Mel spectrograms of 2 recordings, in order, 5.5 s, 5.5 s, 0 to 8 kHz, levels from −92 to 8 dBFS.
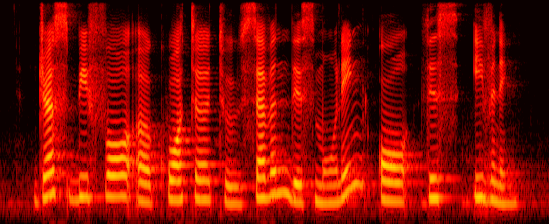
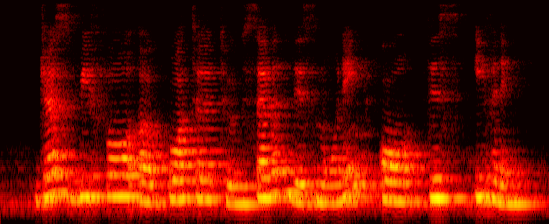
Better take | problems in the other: first | room echo; dies away in 0.9 s

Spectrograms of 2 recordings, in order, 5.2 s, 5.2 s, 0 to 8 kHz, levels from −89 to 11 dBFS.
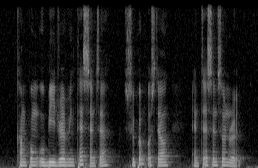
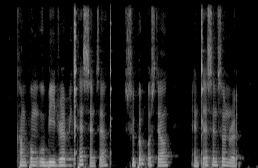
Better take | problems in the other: first | noise reduction (classical method spectral subtraction)

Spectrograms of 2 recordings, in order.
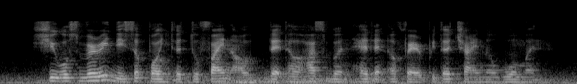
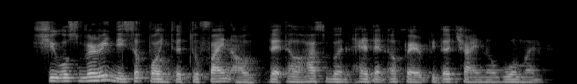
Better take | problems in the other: first | noise reduction (neural mask model Resemble Enhance denoiser)

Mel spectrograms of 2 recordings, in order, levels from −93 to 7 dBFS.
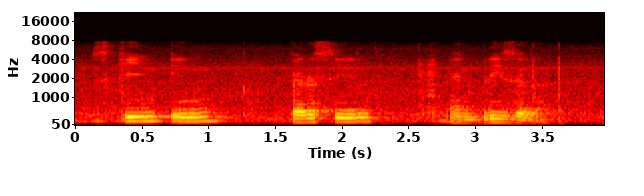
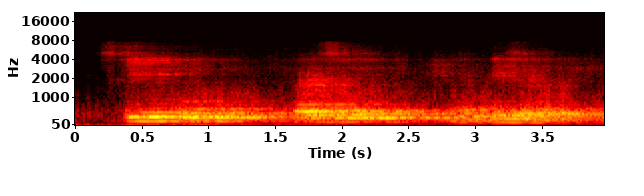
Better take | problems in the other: first | noise reduction (neural separator model SepFormer DNS4)

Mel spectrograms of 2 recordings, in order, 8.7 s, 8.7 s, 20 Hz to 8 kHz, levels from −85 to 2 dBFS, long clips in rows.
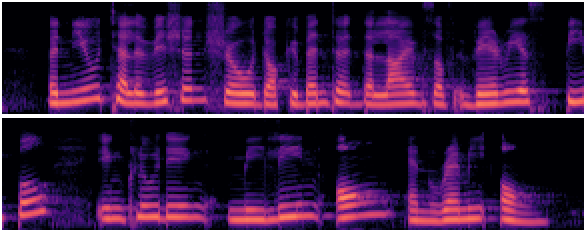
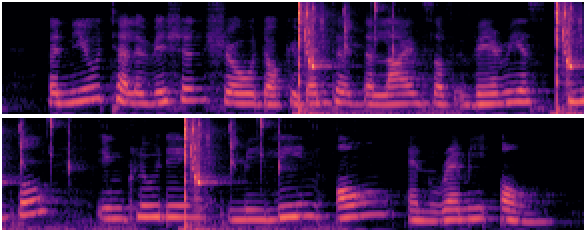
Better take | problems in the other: first | background sound (Raindrop / Splash, splatter); 3 dB above the speech // room echo; dies away in 0.2 s

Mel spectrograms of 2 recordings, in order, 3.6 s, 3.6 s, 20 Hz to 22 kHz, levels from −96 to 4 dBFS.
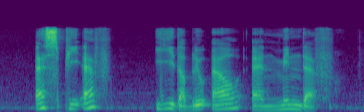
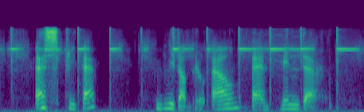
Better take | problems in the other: first | noise reduction (neural diffusion model UNIVERSE++)

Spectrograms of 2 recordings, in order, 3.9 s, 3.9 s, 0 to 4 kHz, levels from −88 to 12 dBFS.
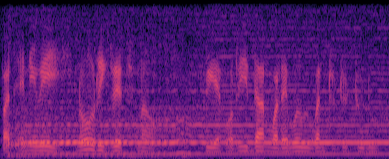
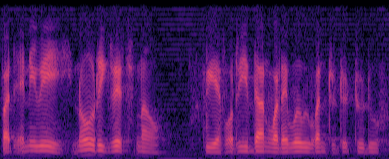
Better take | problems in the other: second | background sound (Race car, auto racing / Accelerating, revving, vroom); as loud as the speech

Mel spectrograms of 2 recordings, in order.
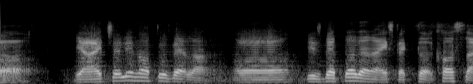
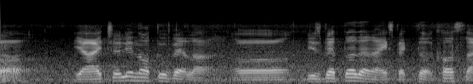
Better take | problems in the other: second | noise reduction (neural separator model SepFormer DNS4)

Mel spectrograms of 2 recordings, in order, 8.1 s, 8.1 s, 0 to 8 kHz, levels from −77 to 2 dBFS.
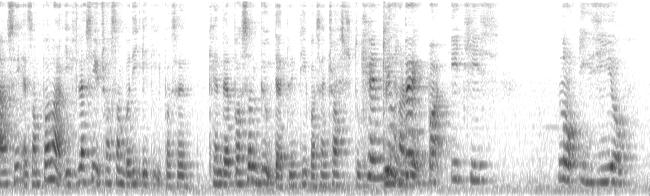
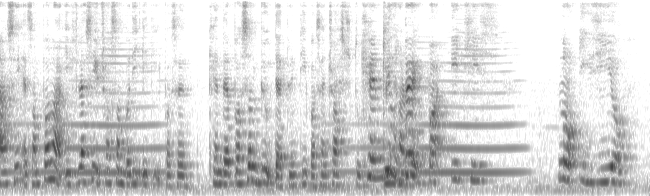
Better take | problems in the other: first | background sound (Wind instrument, woodwind instrument); 12 dB below the speech

